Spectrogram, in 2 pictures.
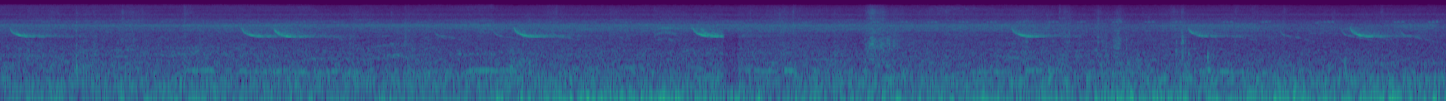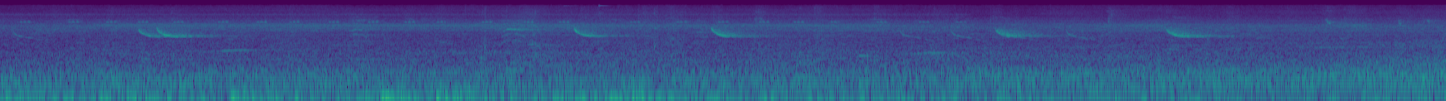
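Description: Outdoor ambience: a bird repeats a short whistle that slides downward, about every two seconds, over a steady high insect drone.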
